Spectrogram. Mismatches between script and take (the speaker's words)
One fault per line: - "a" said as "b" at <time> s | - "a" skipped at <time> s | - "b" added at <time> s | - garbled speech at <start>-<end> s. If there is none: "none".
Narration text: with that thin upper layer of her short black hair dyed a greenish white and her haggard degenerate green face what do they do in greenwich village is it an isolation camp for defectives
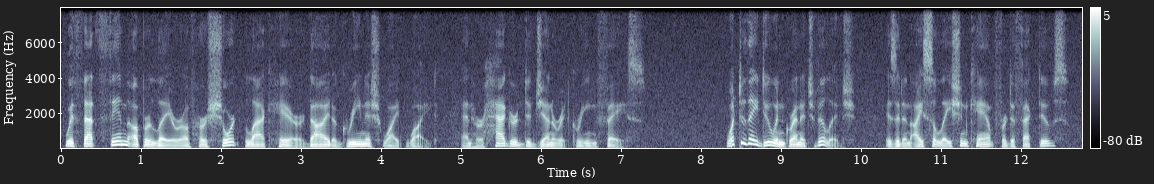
- "white" added at 4.3 s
